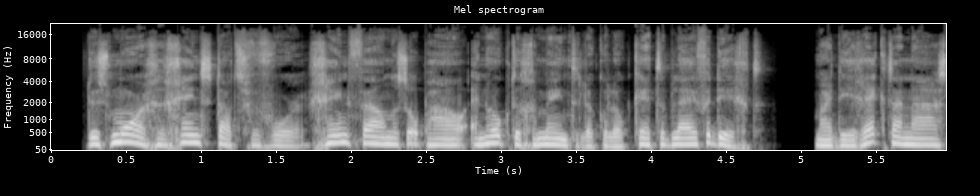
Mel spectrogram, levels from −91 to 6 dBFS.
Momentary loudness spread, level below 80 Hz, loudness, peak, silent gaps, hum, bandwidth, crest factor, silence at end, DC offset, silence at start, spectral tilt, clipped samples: 6 LU; -44 dBFS; -13 LUFS; 0 dBFS; 4.92-5.10 s; none; 20 kHz; 14 dB; 0 s; under 0.1%; 0.25 s; -5 dB/octave; under 0.1%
